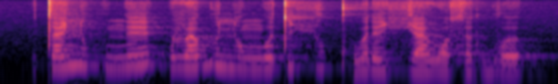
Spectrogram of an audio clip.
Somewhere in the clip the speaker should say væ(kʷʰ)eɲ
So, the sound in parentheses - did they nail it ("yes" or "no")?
no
